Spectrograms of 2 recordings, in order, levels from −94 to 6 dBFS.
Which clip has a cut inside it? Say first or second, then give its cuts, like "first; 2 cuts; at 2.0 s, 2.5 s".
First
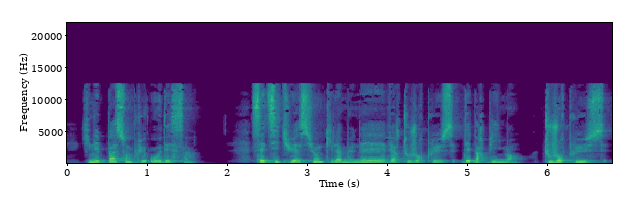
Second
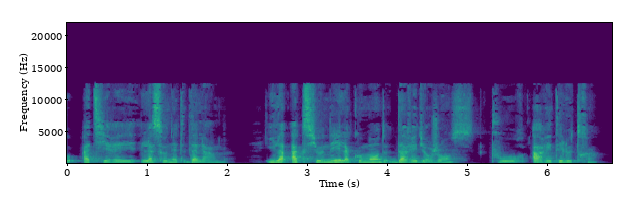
first; 1 cut; at 5.9 s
